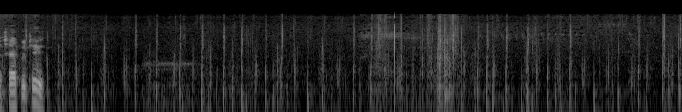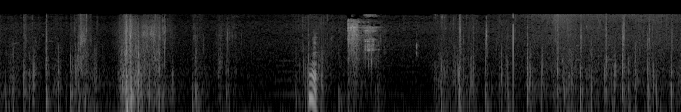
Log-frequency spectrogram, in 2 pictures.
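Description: Footsteps run quickly over dirt and rock.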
